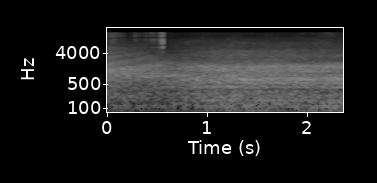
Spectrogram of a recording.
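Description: Faint, steady vehicle noise in the background, an even rumble with no distinct events.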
